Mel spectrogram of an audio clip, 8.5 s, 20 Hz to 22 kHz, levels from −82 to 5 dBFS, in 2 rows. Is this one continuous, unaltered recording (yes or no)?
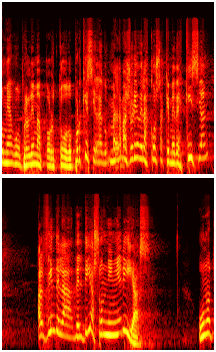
yes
